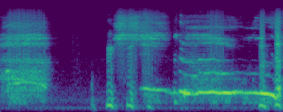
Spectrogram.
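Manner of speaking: high shrieking gasp; excited shriek. Retold or imitated. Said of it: "And we're like".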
